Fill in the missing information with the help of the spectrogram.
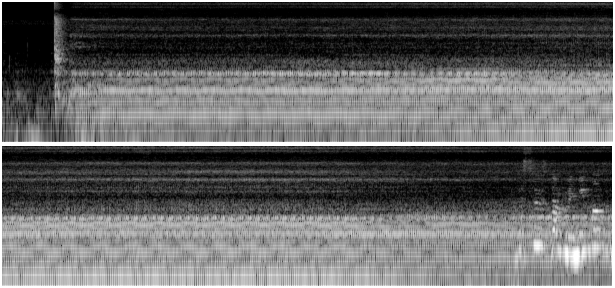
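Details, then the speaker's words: Dr Trust compressor nebulizer switched on to show mist output, mist flow adjustable by a knob: a click, then a steady buzzing motor hum running continuously; compressor nebulizer running. "let me just show you how the Mist comes out of this device when we turn on and also we can see techniques a bit of sound how it will be"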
